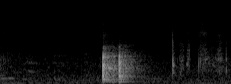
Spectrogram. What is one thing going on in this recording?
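A plastic device is set down on a table with a knock.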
